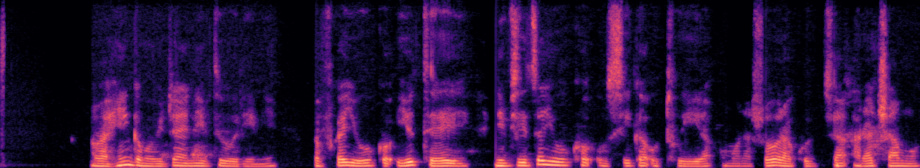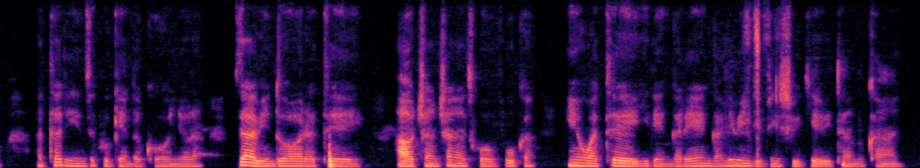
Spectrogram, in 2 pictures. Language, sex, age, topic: Rundi, male, 18-24, agriculture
